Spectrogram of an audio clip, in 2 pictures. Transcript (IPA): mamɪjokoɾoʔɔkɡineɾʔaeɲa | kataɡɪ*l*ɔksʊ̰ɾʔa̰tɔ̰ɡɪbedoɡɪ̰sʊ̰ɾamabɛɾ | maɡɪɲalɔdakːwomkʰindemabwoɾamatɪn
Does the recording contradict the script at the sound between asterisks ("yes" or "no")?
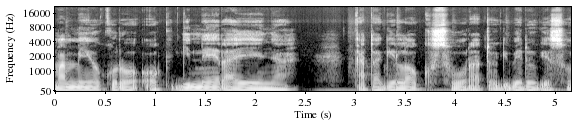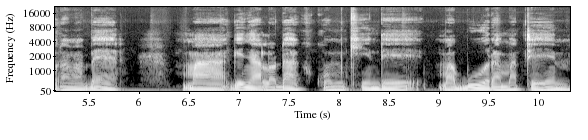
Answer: no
